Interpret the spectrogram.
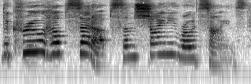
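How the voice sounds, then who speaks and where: A middle-aged woman reading a picture book aloud to young children in an expressive, deliberate, emphatic way. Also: very high voice. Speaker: storytime reader. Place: small furnished room indoors.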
